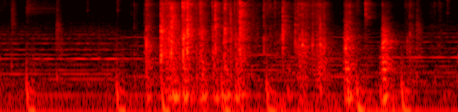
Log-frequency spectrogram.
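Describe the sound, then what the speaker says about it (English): A deck of tarot cards is shuffled by hand, a quick run of crisp riffling clicks and flutters, fairly close and alone with no talk. "let me go ahead and shuffle my cards"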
